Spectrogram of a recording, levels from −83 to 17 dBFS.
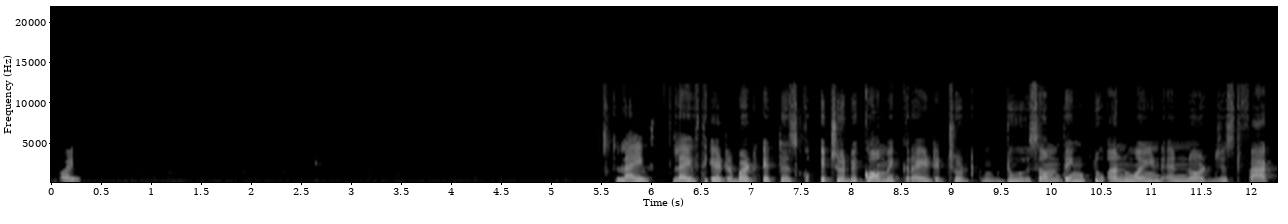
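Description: No technical faults are audible anywhere in this speech recording.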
